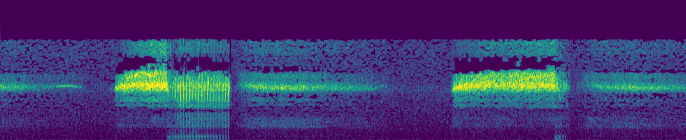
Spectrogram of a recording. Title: Snoring Deuce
